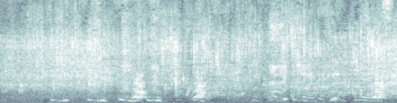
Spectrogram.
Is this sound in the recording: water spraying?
yes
